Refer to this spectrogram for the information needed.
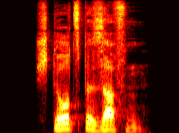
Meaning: falling down drunk, shitfaced, rat-arsed (very drunk)
- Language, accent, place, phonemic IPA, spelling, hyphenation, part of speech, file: German, Germany, Berlin, /ˌʃtʊʁt͡sbəˈzɔfn̩/, sturzbesoffen, sturz‧be‧sof‧fen, adjective, De-sturzbesoffen.ogg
